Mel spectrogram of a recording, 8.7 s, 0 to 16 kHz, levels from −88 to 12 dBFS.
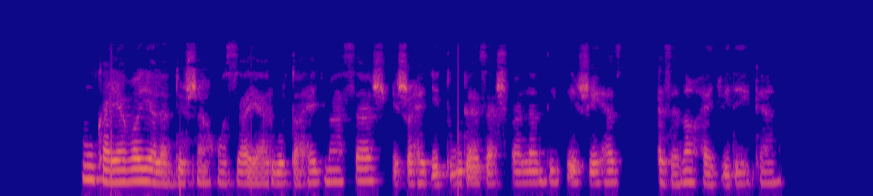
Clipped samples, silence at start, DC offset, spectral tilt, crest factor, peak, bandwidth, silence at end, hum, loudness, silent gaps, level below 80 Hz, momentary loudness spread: under 0.1%; 0.8 s; under 0.1%; -5.5 dB/octave; 18 dB; -14 dBFS; 7.8 kHz; 0.95 s; none; -32 LUFS; 6.23-6.57 s; -72 dBFS; 12 LU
